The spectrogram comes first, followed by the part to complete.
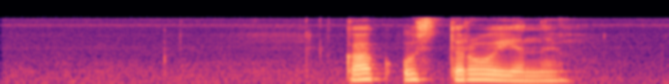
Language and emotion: Russian, neutral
